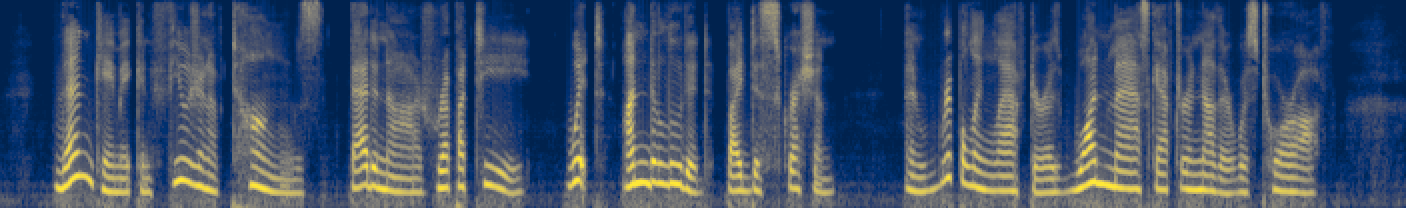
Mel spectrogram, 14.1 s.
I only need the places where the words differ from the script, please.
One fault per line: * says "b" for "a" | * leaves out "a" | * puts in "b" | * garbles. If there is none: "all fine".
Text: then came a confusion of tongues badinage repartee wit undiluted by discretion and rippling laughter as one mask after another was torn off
all fine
